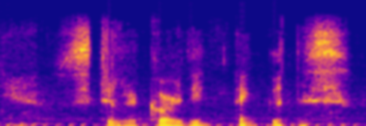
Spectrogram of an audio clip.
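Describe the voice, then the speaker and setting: A man's voice: low-pitched, little pitch movement, unhurried. Muffled man rambling inside a motorcycle helmet. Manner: musing aloud, offhand, with swearing. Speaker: motorcycle vlogger. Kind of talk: rambling casual commentary while riding. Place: inside a helmet, riding a motorcycle outdoors at night. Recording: muffled helmet audio, loud engine and wind noise.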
